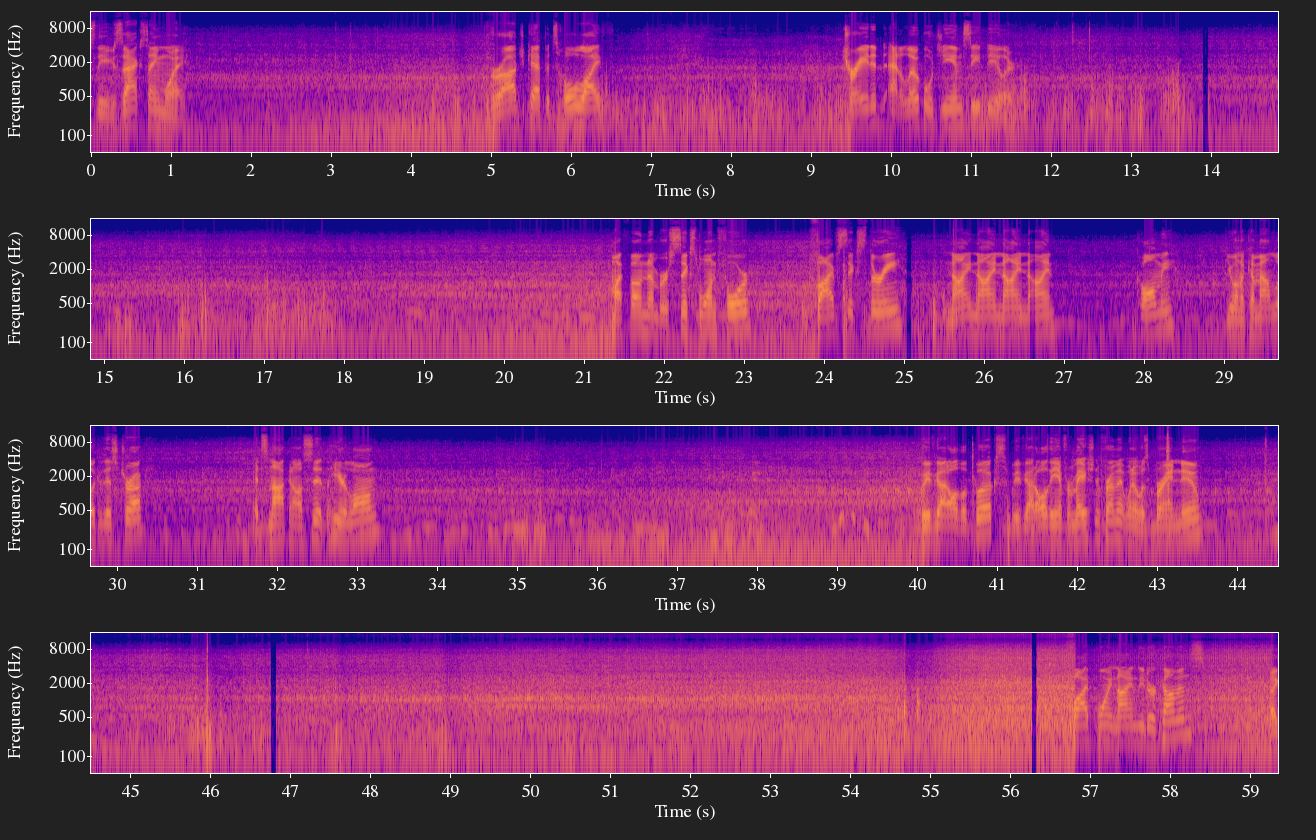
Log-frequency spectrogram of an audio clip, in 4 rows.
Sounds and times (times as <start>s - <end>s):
Speech: 0.0s - 1.2s, 5.0s - 6.4s, 9.4s - 11.6s, 20.1s - 23.1s, 23.9s - 38.2s, 38.9s - 45.7s, 56.8s - 58.4s
Vehicle: 0.0s - 59.3s.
